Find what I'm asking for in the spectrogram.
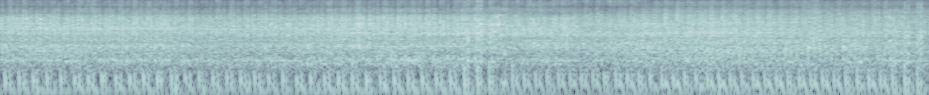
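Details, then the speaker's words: John Deere Model A two-cylinder tractor towing a loaded trailer on the road after charging system repair, with oil pressure good, still charging and temperature not rising. Slow, steady chug at about three and a half beats a second, even and unstrained; normal running under load. "We're about halfway back now. All the vitals are looking good and she's chugging right along just like it's nothing."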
